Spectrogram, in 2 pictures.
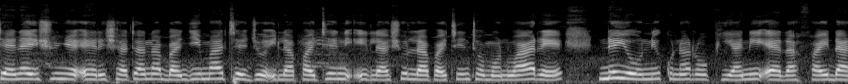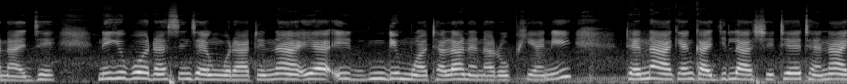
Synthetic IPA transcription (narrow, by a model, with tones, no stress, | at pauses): tɛ˨nɛ˦i˨ʃu˦ɲɛ˨ʔɛ˨ɾi˨ʃa˨ta˦na˦ba˨nd͡ʒi˦ma˦tɛ˨d͡ʒo˨i˨la˨pa˨ti˦ni˨la˨ʃu˦la˨pa˨i˨ti˦n˦tɔ˨mɔ˨nwa˦ɾɛ˨nɛ˦jo˨u˨ni˦ku˨na˦ɾo˨pi˨a˨ni˦ʔɛ˨ða˨fa˨i˦da˨na˨d͡ʒɛ˦ni˦ki˦bɔ˦na˨si˦nt͡ʃa˦i˨ŋu˨ɾa˨tɛ˨na˦ja˦ʔi˦n˦di˦mwa˨ta˨la˦na˨na˨ɾo˨pʰi˨a˨ni˦ | tɛ˨na˦˨kɛ˦ŋka˨d͡ʒi˦la˦˨ʃɛ˨tɛ˦tɛ˨na˦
